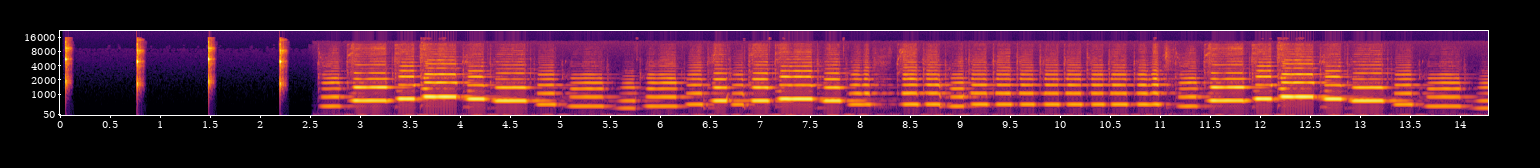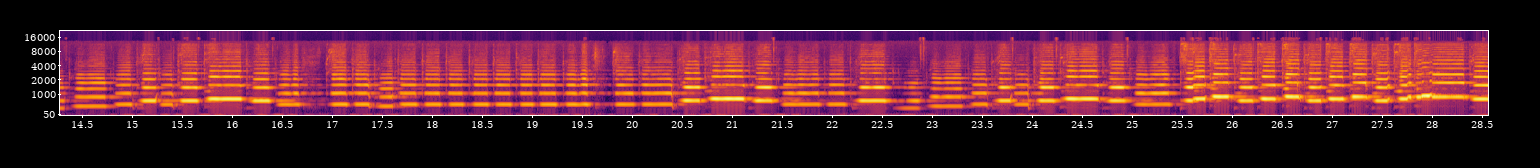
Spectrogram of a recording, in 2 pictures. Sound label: Duets flute; Selected Duets for Flute Podcast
